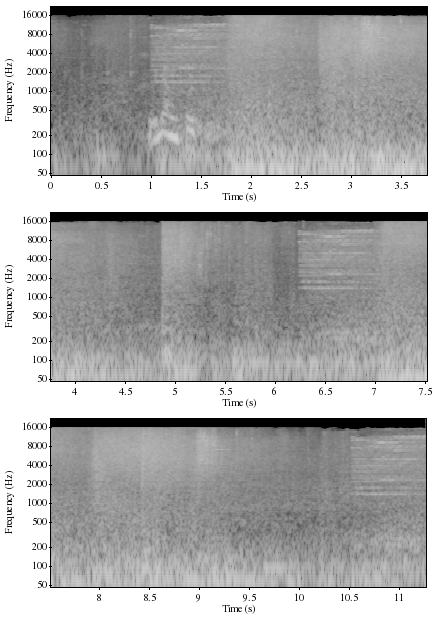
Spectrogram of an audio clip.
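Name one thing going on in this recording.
Loud magic blasts and crashes burst out in a fight.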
